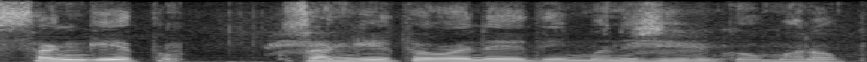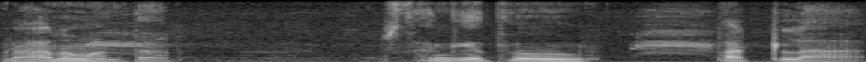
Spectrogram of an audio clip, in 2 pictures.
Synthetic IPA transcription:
sɐŋɡiːt̪ɐmsɐŋɡiːt̪ɐmɐneːd̪imɐnuʃ̬iikoːmɐnɐpɾaːnɐmɐɳʈaːɾu | sɐŋɡiːt̪ɐmpɐʈlɐ̰

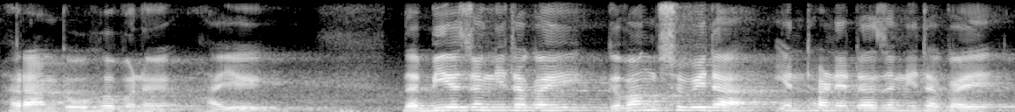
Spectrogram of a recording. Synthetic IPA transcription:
ɾamkɯwɦɯbɯnɯɦajɯ | d̪ɐbijʌzɯŋnitʰakʌjɡɯbaŋsubidʱaintɐɾnetazɯŋnitʰakʌj

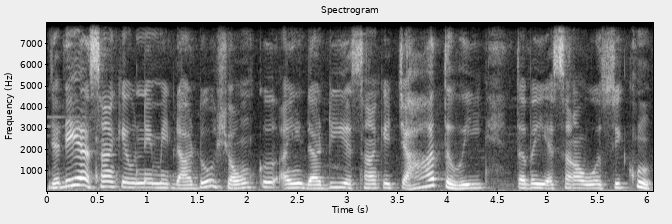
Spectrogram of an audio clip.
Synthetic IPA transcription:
d͡ʑɐɗɦẽɐsãkʰeːʊnəmẽɗaːɖʱoʃɔːkɛ̰̃ːɗaːɖʱiɐsãkʰeːt͡ɕaːɦət̪ɦʊi | t̪ɐbʱɐiɐsãʊɦosɪkʰũː

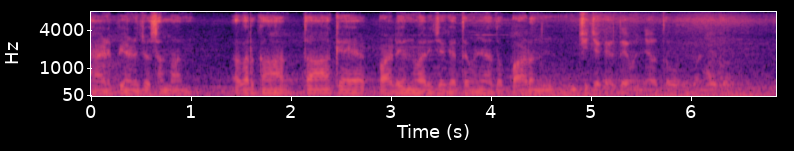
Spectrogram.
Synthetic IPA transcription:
ɦaːɪɽ̃̆pijəɽ̃d͡ʑoːsaːmaːn | ɐɡəɾkɐãt̪ɐʋãkɐ̃ɦpaːɽ̤ijʊnɪʋaːɾid͡ʑɐɡəɦt̪eʋɐ̃ɲat̪ʰopaːɽʊnɪd͡ʑiːd͡ʑɐɡəɦt̪eʋɐɲət̪ʰoʋɐ̃ɲet̪ʰo

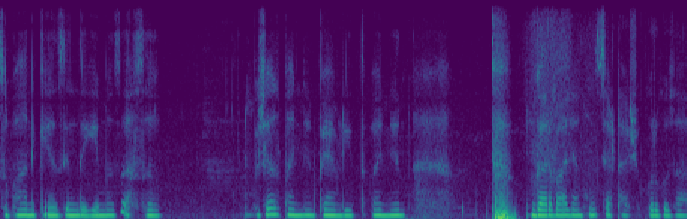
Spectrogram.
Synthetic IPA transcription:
z̥ɐbaːnkẽzind̪ɐɡimɐzɐsɐl | but͡ʃɐzbɐnːɐnfeːmliːt̪bɐnɐn | ɡɐɾʋaːlɐnhɐnsɐʈʰaːʃu̥kuɾɡuzaːɾ

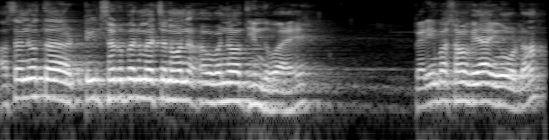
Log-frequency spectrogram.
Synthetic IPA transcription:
ɐsãd͡ʑot̪ɐʈĩːnsəɾʊpjənmẽɐt͡ɕəɽ̃ʋɐɲəɽ̃õt̪ʰĩːnd̪oaːɦe | pɐɦɾĩbasãʋijaɦijũoːɖãː

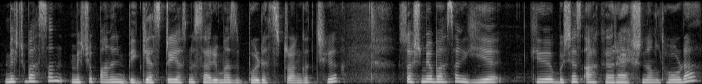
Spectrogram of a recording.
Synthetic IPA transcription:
mʲet͡ʃʰubaːsɐnmʲet͡ʃʰupanɐnʲbiɡɐsʈɨjɐsmesɐɾimɐzbəɖɐsʈɾɐŋɡɨt̪̚t͡ʃʰi | sɐʃmebaːsɐnje | kibɨt͡ʃʰɐsɐːkʰɾɛːʃnɐlt̪ʰoːɽa

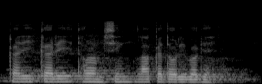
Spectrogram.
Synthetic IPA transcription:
kɐɾikɐɾitʰɐwɾɐmsiŋlakːɐdɐwɾibɐɡe

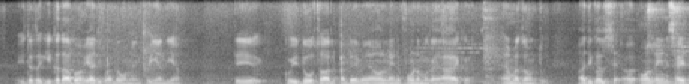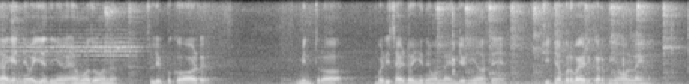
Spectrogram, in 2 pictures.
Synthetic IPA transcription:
ɪ̰d̪əɾt̪əkːiːkət̪aːbãːʋiːəd͡ʒkəlɔːnlaːiːnt̪ʰoːid͡ʒãːnd̪ḭjã̰ː | t̪eː | koːiːd̪oːsaːlpɛleːmɛ̃ːɔːnlaːiːnpʰoːnməɡaːjaːɦɛɪkɛːmaːzɔːnt̪ũː | əd͡ʒkəlɔːnlaːɪnsaːɪɖãːkɪnːẽːoiːd͡ʒãːd̪ijãːɛːmaːzɔːnpʰlɪpkaːɾɖ | mɪ̃nt̪ɾaː | bəɽiːsaːɪɖãːiãːd̪ĩɔːnlaːiːnd͡ʒeːɽijãːəsẽːt͡ʃiːd͡ʒãːpɾəʋaːɪɖkəɾd̪ijãːɔːnlaːin

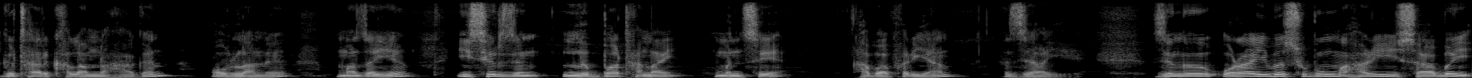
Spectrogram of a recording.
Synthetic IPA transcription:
ɡɯtʰaɾkʰalamnaɦaɡɯn | ɔblanɯmazajɯisɯɾzɯŋlɯbːatʰanaj | mɯnse | habapʰaɾijan | zajɯzɯŋɯɔɾajbɯsubuŋmaɦaɾisabɯj

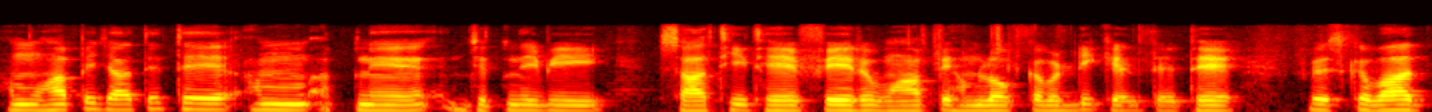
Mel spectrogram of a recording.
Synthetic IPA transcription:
hɐmʋɐɦãped͡ʒaːt̪et̪ʰeɦɐmɐpned͡ʒɪt̪nebʱi | saːt̪ʰit̪ʰefɪɾʋɐɦãpeɦɐmloːɡ̚kɐbəɖːikʰeːlt̪et̪ʰe | fɪɾʊskebaːd̪̚

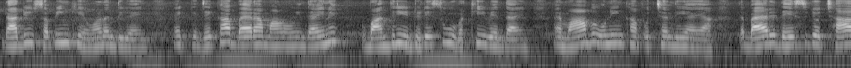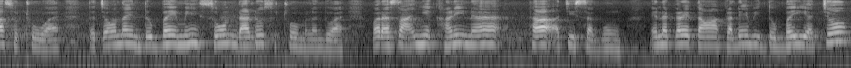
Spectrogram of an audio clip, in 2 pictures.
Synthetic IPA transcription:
ɗaːɖʱijũsɐbʱɪ̃nɪ̆kʰeːʋɐɽ̃ə̃nd̪ijũaːɦɪnɪ̆ | ɛ̃ːd͡ʑeːkaɓɐɦɪɾamaːɳ̤ũʋẽːn̆d̪aːɦɪnɪ̆ɓãːnd̪ʱɾĩɖʱɪɽeːsũʋɐʈʰiʋẽːnd̪aːɦɪnɪ̆ | ɛ̃ːmãːbɪʊn̤ĩnɪ̆kʰãːpʊt͡ɕʰə̃nd̪iaːɦijã | t̪ɐɓaɦɪɾd̪eːsd͡ʑoːt͡ɕʰaːsʊʈʰoaːɦet̪ɐt͡ɕɐʋə̃nd̪aːɦɪnɪ̆d̪ʊbʱəimẽsoːnɗaːɖʱosʊʈʰomɪlə̃nd̪oaːɦe | pɐɾɐsãiːə̃kʰɐɽ̃inɐ | t̪ʰaɐ̰t͡ɕisɐɡʱũ | ɪnə̆kɐɾet̪ɐʋ̤ãkɐɗɦɪ̃bɪd̪ʊbʱəiɐt͡ɕo

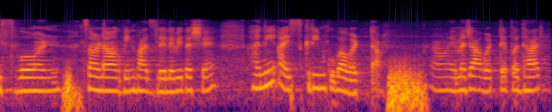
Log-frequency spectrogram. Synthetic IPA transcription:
isʋəɳt͡səɽ̃aɡbiːnbʱad͡zlelebiːt̪əɕẽ | añiʔajskɾiːmkʰuːpaʋəɽt̪a̰ | eməd͡ʑeaʋəɽt̪epəd̪ʱaɾ

